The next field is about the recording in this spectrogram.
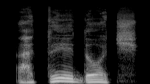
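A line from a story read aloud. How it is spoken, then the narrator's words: Quiet feverish question. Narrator (Russian): спросила Мхиби тихим лихорадочным голосом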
